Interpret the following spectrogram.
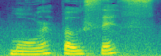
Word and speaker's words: metamorphosis: Did you say metamorphosis? 5 syllables. Metamorphosis. You got it.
